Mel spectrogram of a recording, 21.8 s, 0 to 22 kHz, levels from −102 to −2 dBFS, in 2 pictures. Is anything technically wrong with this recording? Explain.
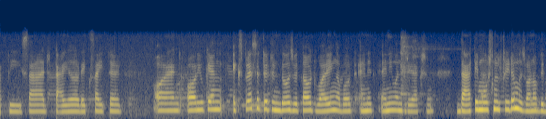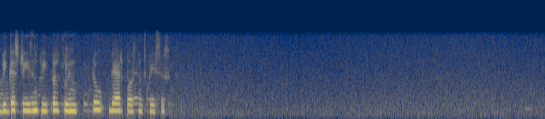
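Yes. Echo with no canceller, throughout: the far end's loudspeaker feeds its microphone unchecked, so every phrase returns roughly 0.4 s later as a thin copy about 23 dB quieter.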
